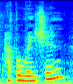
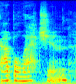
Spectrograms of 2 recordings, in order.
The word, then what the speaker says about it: Appalachian: Allegheny Mountains very good it can be pronounced appellation or Appalachian depending on where you're from in the U.S they run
